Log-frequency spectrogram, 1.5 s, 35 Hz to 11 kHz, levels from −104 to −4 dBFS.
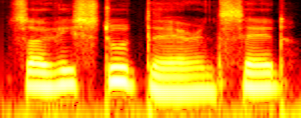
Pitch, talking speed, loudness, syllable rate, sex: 155 Hz, 240 wpm, -15 LUFS, 5.2 syllables/s, male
